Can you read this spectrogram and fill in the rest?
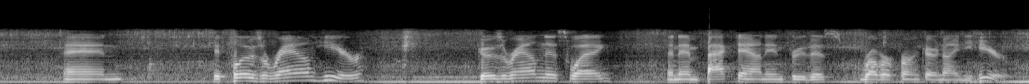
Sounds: Speech

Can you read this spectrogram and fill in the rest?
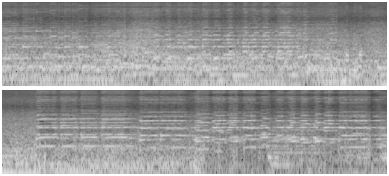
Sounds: outside, rural or natural, Vehicle, Music

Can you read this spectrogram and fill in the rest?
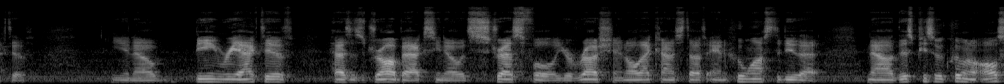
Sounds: Speech

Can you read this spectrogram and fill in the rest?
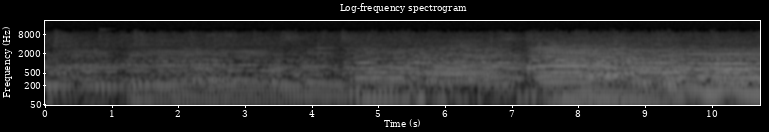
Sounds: Musical instrument, Keyboard (musical), Music

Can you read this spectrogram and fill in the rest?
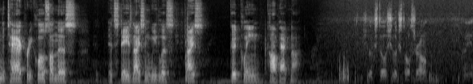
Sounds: Speech

